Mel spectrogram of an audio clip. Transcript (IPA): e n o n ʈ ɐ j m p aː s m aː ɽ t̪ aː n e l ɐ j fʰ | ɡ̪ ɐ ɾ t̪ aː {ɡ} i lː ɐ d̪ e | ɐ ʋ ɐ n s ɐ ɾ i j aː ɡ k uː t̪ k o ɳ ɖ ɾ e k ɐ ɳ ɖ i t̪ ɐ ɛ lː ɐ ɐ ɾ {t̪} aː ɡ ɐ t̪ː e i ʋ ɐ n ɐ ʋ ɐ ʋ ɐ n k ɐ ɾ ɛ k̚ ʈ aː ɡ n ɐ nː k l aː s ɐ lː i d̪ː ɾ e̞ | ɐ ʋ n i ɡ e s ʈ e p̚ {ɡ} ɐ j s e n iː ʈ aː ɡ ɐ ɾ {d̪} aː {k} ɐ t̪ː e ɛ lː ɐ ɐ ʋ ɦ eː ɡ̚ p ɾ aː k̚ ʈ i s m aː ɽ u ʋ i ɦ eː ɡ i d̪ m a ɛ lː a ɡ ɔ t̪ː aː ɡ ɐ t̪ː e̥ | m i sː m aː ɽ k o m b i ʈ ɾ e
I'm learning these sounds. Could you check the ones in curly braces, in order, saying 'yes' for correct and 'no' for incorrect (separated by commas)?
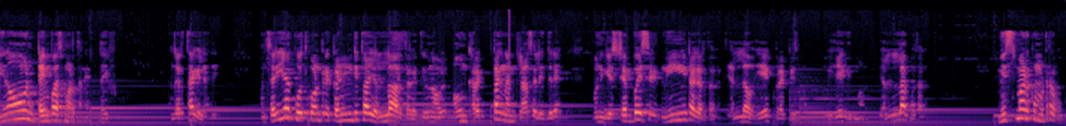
yes, yes, no, no, no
